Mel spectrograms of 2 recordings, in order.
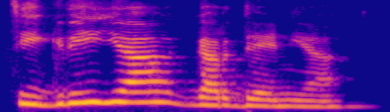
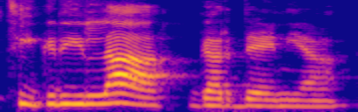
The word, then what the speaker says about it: Tigrilla Gardenia: And so they pronounce it the Italian way, which is Tigrilla Gardenia, not the ya.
